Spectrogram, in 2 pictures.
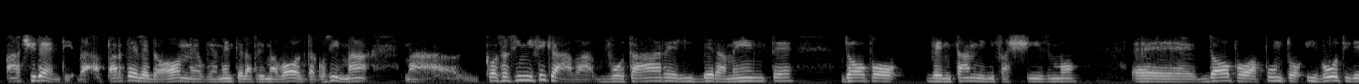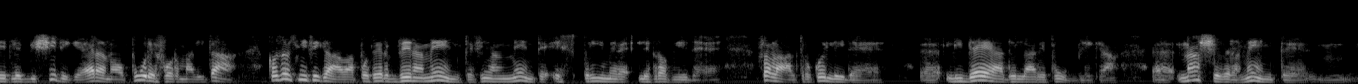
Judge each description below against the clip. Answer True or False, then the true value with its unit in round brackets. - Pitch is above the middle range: False (140 Hz)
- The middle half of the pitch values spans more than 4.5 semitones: False (3.6 semitones)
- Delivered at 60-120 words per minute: True (115 wpm)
